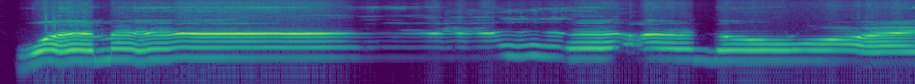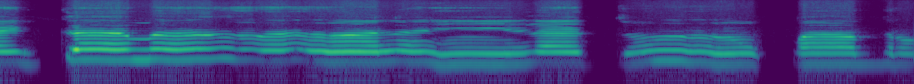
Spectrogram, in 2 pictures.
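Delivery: loud, drawn-out chanting; loud slow recitation. Shown as a demonstration. Teacher reciting the verse loudly for the class. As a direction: chant it out slowly and fully. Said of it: "আবার বলেন".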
